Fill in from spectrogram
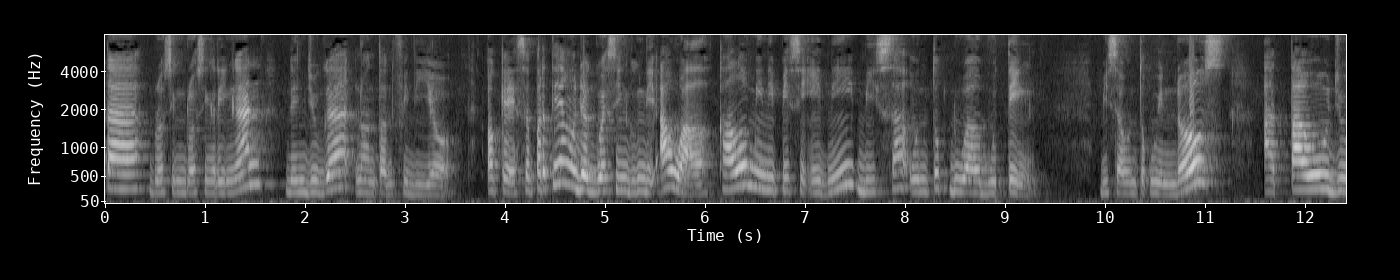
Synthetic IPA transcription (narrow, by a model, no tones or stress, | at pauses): t̪abɾosɪŋbəɾosɪŋriŋandand͡ʒuɡanɔnt̪ɔnfidio | ʔokesəpərt̪ijaŋudahɡuasiŋɡʊŋdiʔawalkalominipisiʔːnibisaʔunt̪ʊk̚dualbut̪ɪŋ | bisaunt̪ʊkwindos | ʔat̪awd͡ʒu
